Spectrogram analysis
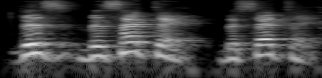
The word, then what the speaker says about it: Bissette: Say it. Bissette. Yeah, it gets pronounced several different ways. Yeah. He's French, and it's Bissette.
